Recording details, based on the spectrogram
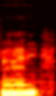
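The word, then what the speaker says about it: Kamandi: He's done New Gods, he's done Demon, he's done OMAC, Command, I think it's Commandy, I think it's pronounced Commandy, Avengers, X-Men, the list goes on and fucking on.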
